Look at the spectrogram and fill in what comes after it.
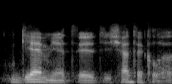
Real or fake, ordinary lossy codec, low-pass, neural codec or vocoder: fake; Opus, 24 kbps; 7.2 kHz; codec, 16 kHz, 0.8 kbps, ZipCodec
